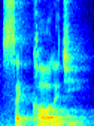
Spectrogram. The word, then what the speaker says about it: psychology: o g y it's psychology psychology right the p is silent there likewise with biscuit biscuit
